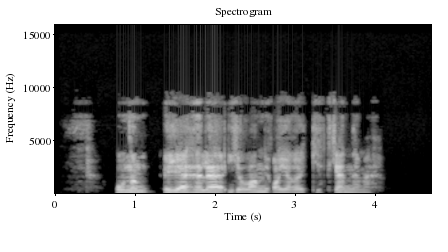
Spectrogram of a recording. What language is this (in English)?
Bashkir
